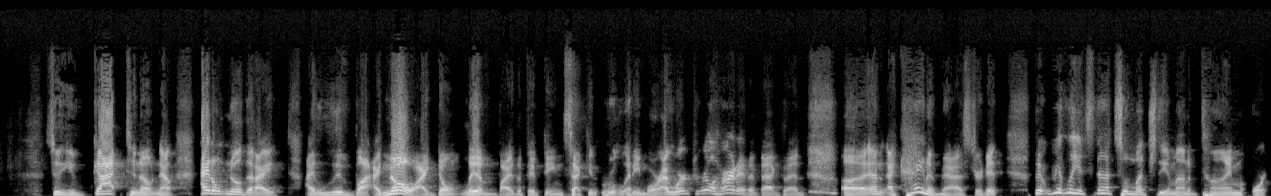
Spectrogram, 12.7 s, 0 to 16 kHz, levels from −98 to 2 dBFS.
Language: English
